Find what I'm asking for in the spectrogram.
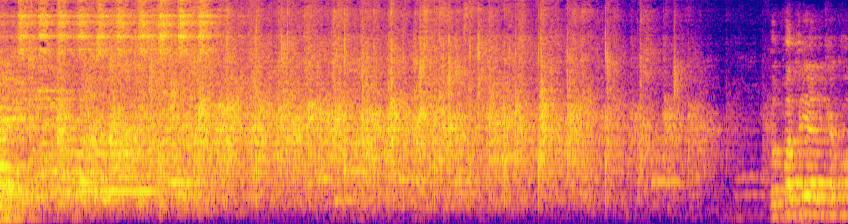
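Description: A congregation at an evangelistic church service bursts into loud, sustained applause that slowly thins and fades, then a brief renewed flurry of clapping and voices at the very end.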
